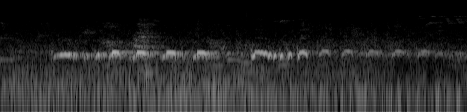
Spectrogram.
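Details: Local zebra dove, a prolific singer used as a lure to make other doves answer: rapid staccato cooing notes repeated several times per second in a steady, slightly rising and falling series, with faint background noise.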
